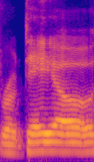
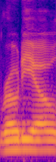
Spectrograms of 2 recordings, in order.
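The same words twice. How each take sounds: First: The word is pronounced the Los Angeles way. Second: The word is pronounced the ordinary way. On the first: It carries a glamorous, in-the-know connotation. "like in Los Angeles it's rodeo, so you can pronounce it a different way" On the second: It names the cowboy event. "the word"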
